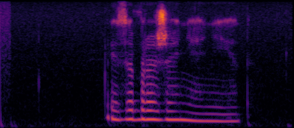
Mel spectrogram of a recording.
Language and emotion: Russian, sad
